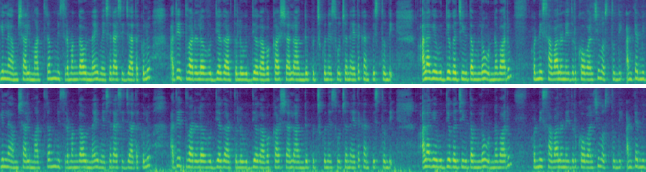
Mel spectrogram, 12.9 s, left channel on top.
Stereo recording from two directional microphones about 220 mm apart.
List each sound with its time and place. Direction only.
0.0 s a woman's voice: 25° left (ahead or behind)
